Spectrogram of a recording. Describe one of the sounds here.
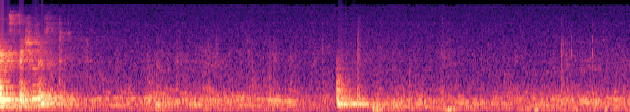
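A young woman speaks into a microphone over loudspeakers in a large echoing hall.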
